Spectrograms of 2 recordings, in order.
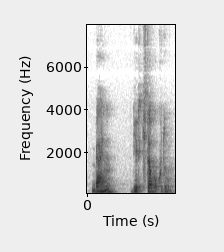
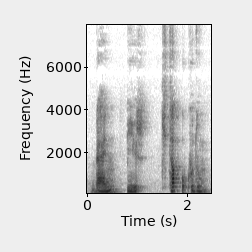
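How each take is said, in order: First: It is said at normal speed. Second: It is said a little more slowly.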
